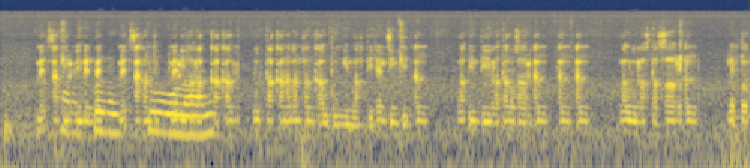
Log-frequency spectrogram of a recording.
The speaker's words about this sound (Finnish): Eli tämä on siis nopeutettua niin kuin puhetta. Joo, siis tämä on niin puhesyntetisaattori, mikä tota, siis tämän saa säätää itse tietysti sen, millä nopeudella sitä niin kuin kuuntelee.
